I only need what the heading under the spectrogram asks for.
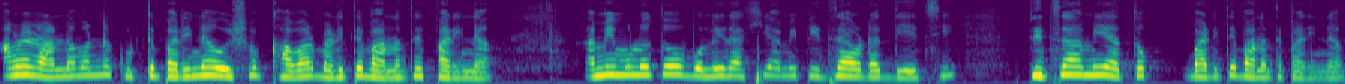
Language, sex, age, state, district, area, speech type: Bengali, female, 18-30, West Bengal, Nadia, rural, spontaneous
